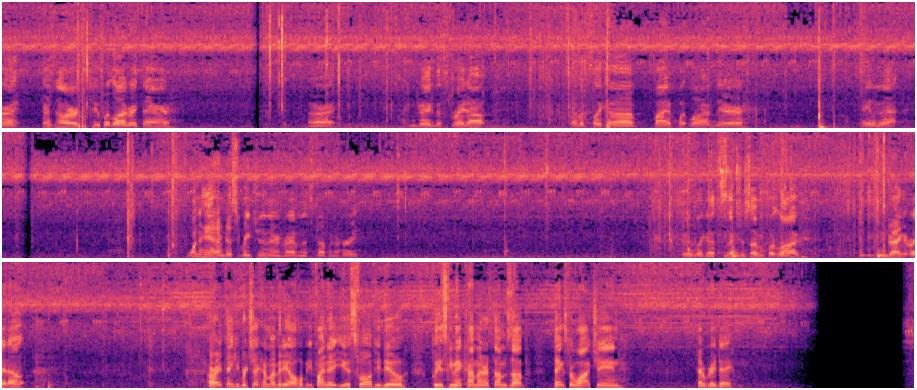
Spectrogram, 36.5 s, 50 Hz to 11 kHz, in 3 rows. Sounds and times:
Speech: 0.0 - 2.3, 7.6 - 10.0, 11.4 - 12.0, 14.7 - 17.0, 21.2 - 23.0, 23.9 - 24.7, 27.1 - 32.7, 33.6 - 34.2
Outside, rural or natural: 0.0 - 35.2.

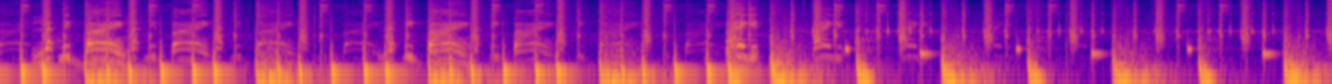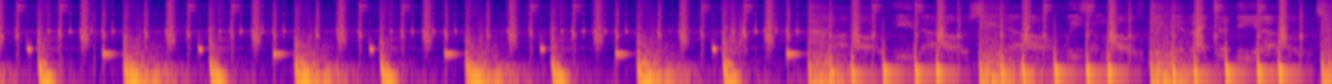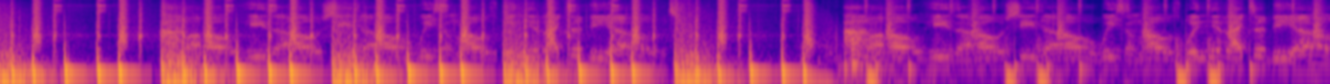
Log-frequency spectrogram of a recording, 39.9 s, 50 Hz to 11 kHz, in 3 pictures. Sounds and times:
Music: 0.0 - 39.9.

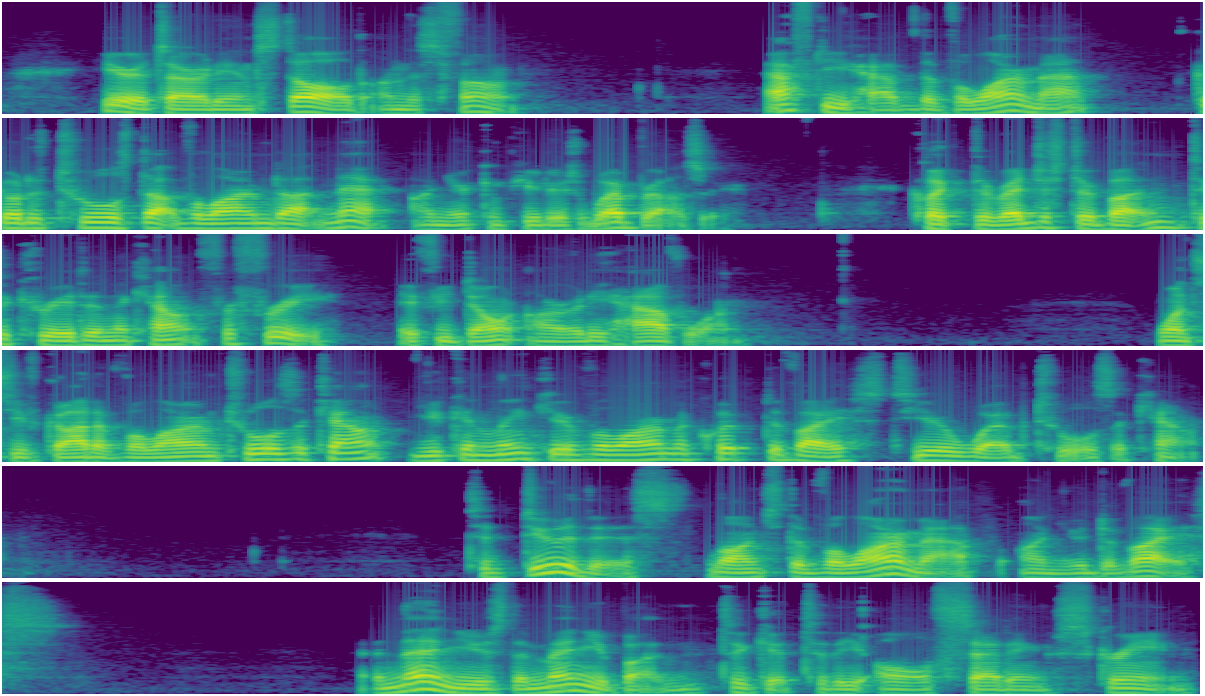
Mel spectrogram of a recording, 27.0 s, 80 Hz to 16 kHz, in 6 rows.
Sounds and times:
Speech: 0.0 - 2.0, 2.9 - 7.2, 8.0 - 11.8, 13.4 - 18.1, 19.8 - 22.8, 23.9 - 27.0.

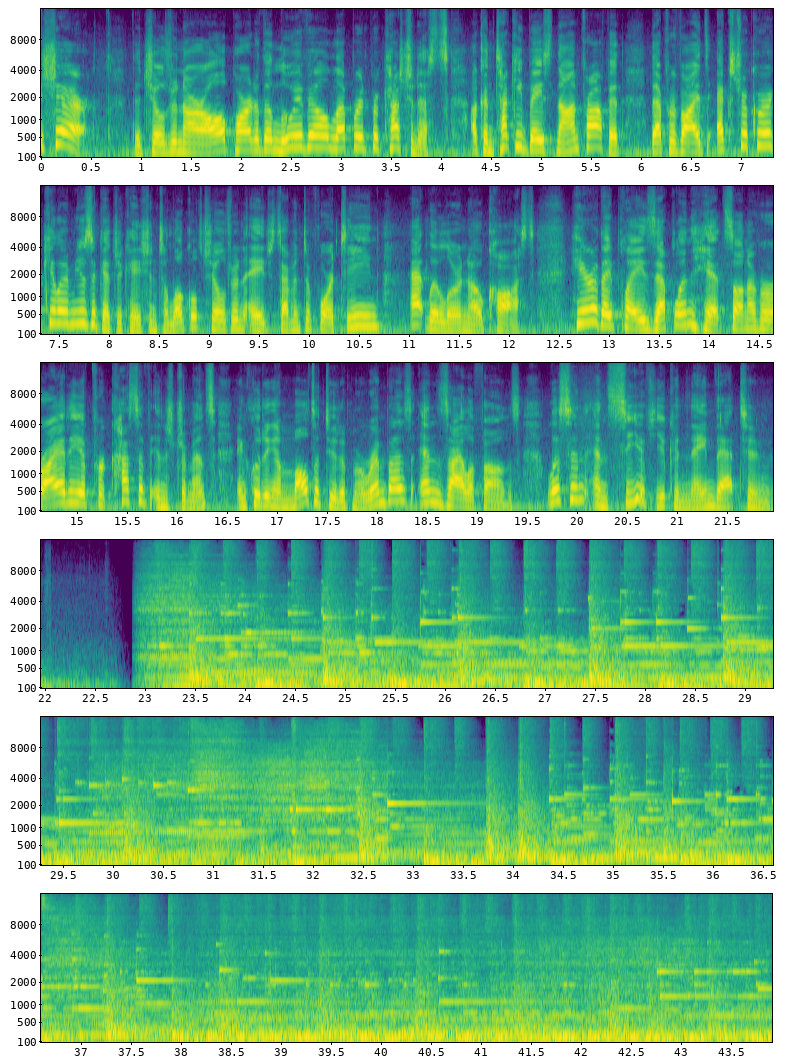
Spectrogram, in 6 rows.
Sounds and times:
Speech: 0.0 - 22.1.

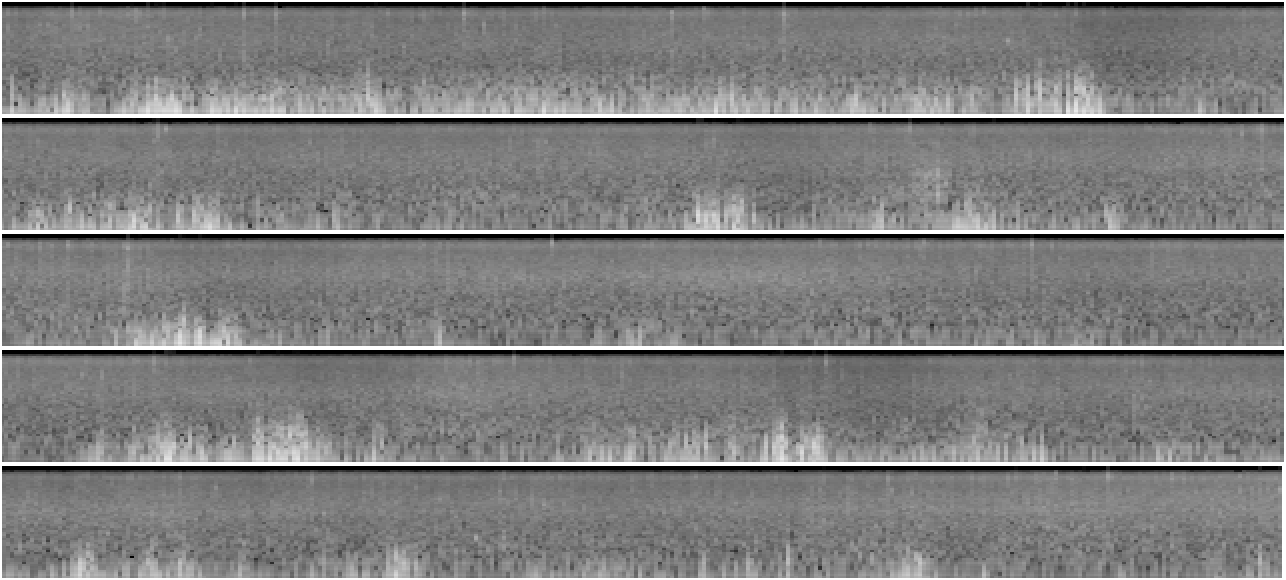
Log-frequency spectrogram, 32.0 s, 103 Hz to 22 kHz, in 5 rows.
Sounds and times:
Rain on surface: 0.0 - 32.0.

